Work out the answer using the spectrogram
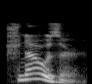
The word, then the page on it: schnauzer: British English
